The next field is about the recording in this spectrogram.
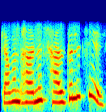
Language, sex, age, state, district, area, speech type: Bengali, female, 45-60, West Bengal, South 24 Parganas, rural, conversation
